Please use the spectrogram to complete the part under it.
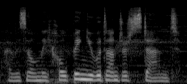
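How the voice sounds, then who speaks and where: A woman's voice: medium pitch, quick pace, music in the background, lightly acted. Fantasy game role: actress as haughty exiled noblewoman, mid-range voice, sardonic, commanding, coolly threatening, faint score behind. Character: proud, cool, sardonic exiled noblewoman with menace. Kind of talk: dramatic fantasy game acting.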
